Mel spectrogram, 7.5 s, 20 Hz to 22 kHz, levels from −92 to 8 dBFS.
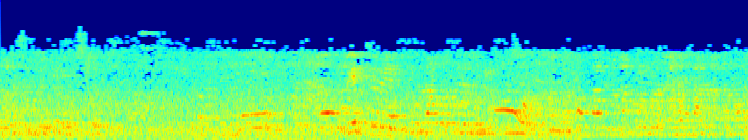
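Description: Throughout, the audio has nothing above 9.7 kHz and a smeared, swirly top, likely low-bitrate audio saved at a high bitrate: a low-bitrate MP3 re-encoded higher.

From 5.81 to 7.43 s, channel delay (comb filtering) appears: one channel lags around 5 ms, so the mono sum cancels at evenly spaced notches starting near 100 Hz, sounding hollow and phasey.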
